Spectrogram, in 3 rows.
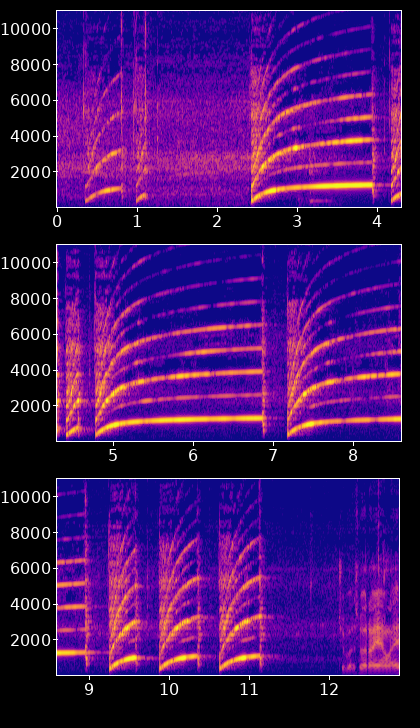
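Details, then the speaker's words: Sirino siren module on a 12 V battery supply driving a speaker, at reduced volume, after replacing the failed TDA2005 amplifier IC with a TDA2004: clean rising wails in even bursts with steady pitch. Siren working normally after repair. "Nah, kita tes dulu. Nah, ternyata suaranya normal."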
